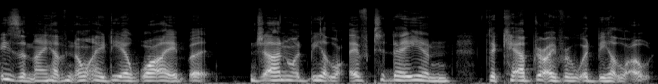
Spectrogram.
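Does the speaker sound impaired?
Yes: spasmodic dysphonia; vocal cord tremor; strained voice.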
